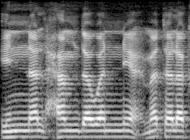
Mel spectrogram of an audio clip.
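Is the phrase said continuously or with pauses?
continuous. The phrase runs on without any pause inside. The speaker calls it right. "نقول إن الحمد والنعمة لك"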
